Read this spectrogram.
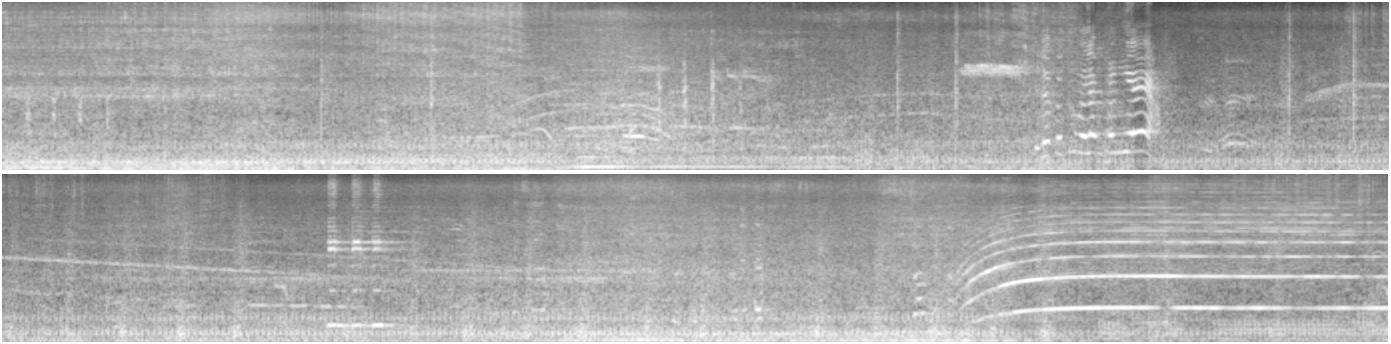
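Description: A motorcycle engine idles nearby.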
